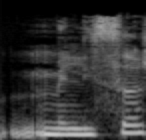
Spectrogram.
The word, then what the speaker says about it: Melisa: Genau, also Melissa schreibt man bei mir mit einem S, weil im Bosnisch-Serbisch-Kroatischen gibt es keine Doppelkonsonanten. Jetzt haben das alle immer Melisa ausgesprochen und als kleines Kind, auch als Jugendliche traut man sich nicht, einer Autoritätsperson zu erklären, dass das falsch ist.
